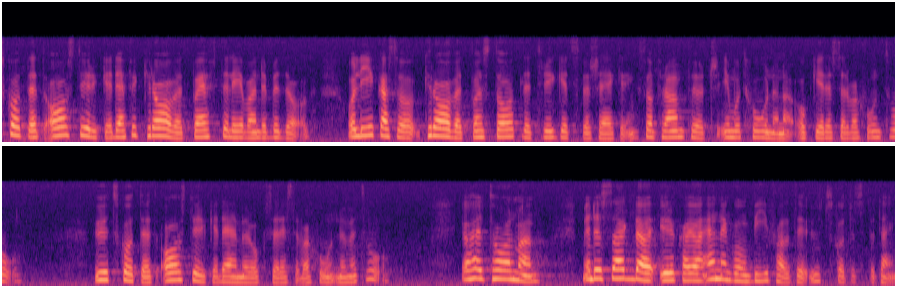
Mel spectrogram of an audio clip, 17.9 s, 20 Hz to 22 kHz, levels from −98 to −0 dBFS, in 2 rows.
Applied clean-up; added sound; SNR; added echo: none; none; none; none.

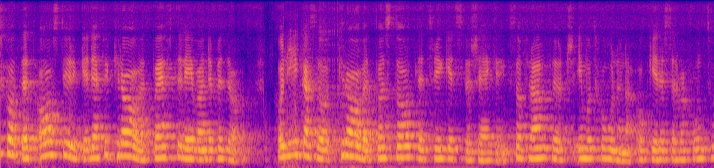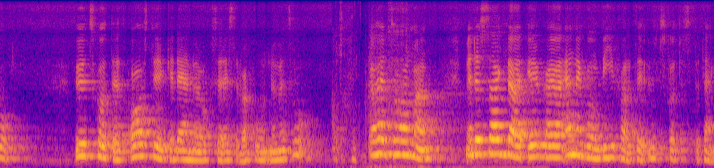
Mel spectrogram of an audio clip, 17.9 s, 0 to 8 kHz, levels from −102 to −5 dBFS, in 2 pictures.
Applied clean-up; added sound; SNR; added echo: neural separator model SepFormer DNS4.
